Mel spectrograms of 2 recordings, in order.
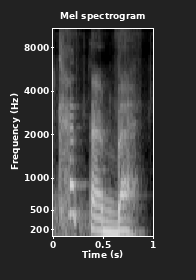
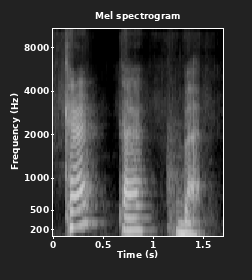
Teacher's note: we have three short vowels e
